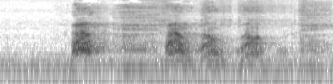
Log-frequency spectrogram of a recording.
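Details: A dog, Jack, barks at an airplane while exploring behind the house: four or five sharp, mid-pitched barks about every half second, a softer final yelp, low background hum.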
